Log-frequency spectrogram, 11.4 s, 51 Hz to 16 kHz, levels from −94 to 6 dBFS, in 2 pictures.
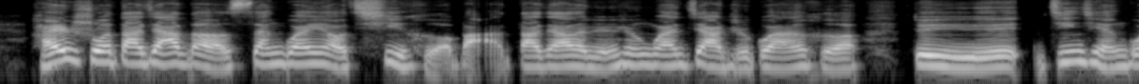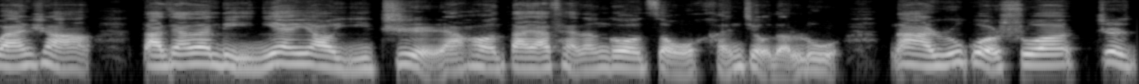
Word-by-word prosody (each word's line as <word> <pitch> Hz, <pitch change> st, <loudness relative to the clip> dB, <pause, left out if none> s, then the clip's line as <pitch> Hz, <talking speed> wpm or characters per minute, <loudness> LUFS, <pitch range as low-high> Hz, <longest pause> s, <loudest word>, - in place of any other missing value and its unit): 还 -, -, +4 dB
是 265 Hz, -, +5 dB
说 245 Hz, -2 st, +4 dB
大 220 Hz, -2 st, +3 dB
家 220 Hz, -1 st, +4 dB
的 215 Hz, -, +1 dB
三 210 Hz, +5 st, 0 dB
观 215 Hz, 0 st, +1 dB
要 215 Hz, -, 0 dB
契 205 Hz, +4 st, -2 dB
合 175 Hz, -, -6 dB
吧。 -, -, -4 dB
大 170 Hz, -1 st, +1 dB
家 175 Hz, 0 st, +2 dB
的 175 Hz, -, 0 dB
人 165 Hz, +1 st, -5 dB
生 200 Hz, -1 st, -5 dB
观、 190 Hz, 0 st, -1 dB
价 175 Hz, -, +2 dB
值 155 Hz, -1 st, -8 dB
观 165 Hz, 0 st, -1 dB
和 150 Hz, -5 st, -4 dB, 0.2 s
对 190 Hz, -1 st, +4 dB
于 160 Hz, 0 st, 0 dB
金 240 Hz, +2 st, -3 dB
钱 170 Hz, -8 st, -2 dB
观 180 Hz, 0 st, +2 dB
上， 200 Hz, -8 st, -1 dB, 0.2 s
大 180 Hz, -, +5 dB
家 205 Hz, +2 st, 0 dB
的 215 Hz, 0 st, +6 dB
理 185 Hz, -7 st, -3 dB
念 210 Hz, +7 st, +1 dB
要 185 Hz, -4 st, +3 dB
一 150 Hz, -1 st, -6 dB
致， 195 Hz, +6 st, -3 dB
然 -, -, -1 dB
后 175 Hz, -4 st, 0 dB
大 160 Hz, 0 st, 0 dB
家 155 Hz, -, +2 dB
才 -, -, -6 dB
能 145 Hz, +2 st, -5 dB
够 165 Hz, -2 st, +3 dB
走 150 Hz, -, -2 dB
很 -, -, -7 dB
久 480 Hz, -, -1 dB
的 -, -, -2 dB
路。 400 Hz, -, -5 dB, 0.2 s
那 -, -, +2 dB
如 195 Hz, +6 st, 0 dB
果 230 Hz, -, +3 dB
说 195 Hz, -1 st, +2 dB
这 215 Hz, -6 st, 0 dB
185 Hz, 280 characters per minute, -21 LUFS, 165-215 Hz, 0.2 s, 的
